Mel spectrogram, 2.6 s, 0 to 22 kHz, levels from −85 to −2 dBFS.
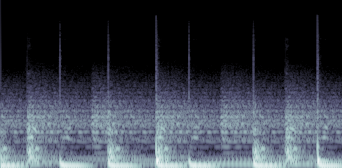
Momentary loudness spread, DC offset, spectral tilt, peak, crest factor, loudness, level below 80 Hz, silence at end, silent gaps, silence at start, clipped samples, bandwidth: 5 LU; under 0.1%; -9 dB/octave; 0 dBFS; 16 dB; -20 LUFS; -18 dBFS; 0 s; none; 0 s; under 0.1%; 4.2 kHz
